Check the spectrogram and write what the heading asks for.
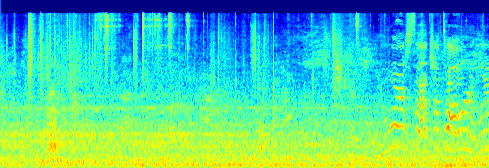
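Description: Two dogs playing, with short scuffling clicks, then one of them giving high, wavering whines and yips about five seconds in.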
